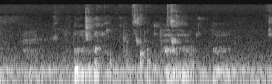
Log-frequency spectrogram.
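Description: A man chews food with loud, wet smacking sounds.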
